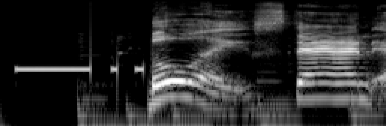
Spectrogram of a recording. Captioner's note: beep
